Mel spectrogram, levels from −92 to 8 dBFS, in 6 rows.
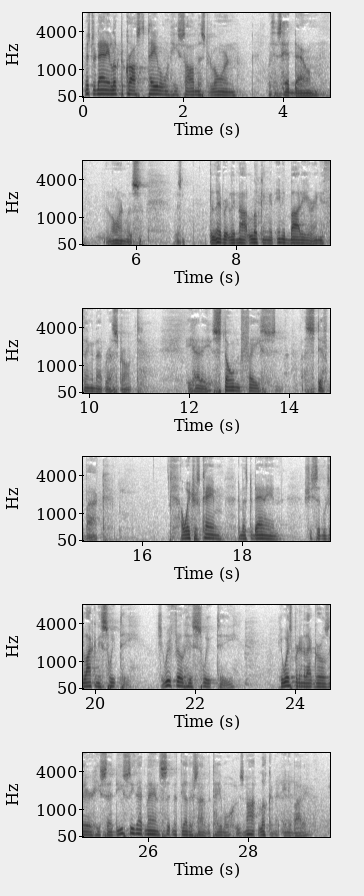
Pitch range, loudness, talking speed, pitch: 100-120 Hz, -19 LUFS, 170 wpm, 110 Hz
